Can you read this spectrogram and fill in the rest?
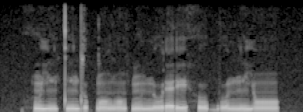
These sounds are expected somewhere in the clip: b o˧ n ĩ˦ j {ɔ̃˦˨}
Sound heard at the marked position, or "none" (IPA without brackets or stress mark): ɔ̃˦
